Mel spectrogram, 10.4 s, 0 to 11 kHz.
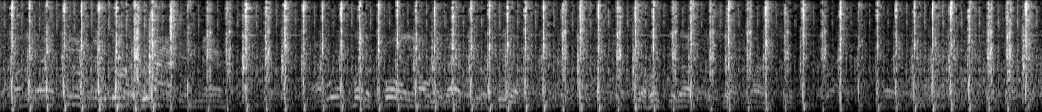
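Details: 1946 International LBBR McCormick-Deering 3-5 hp hopper-cooled single-cylinder engine off a hay press, with its existing muffler: sharp, barking exhaust cracks about 160 a minute, fairly even, with a rasping edge; harsh exhaust note.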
